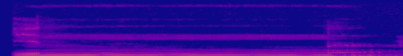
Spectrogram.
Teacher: nun bertasdid itu gunnah. Gunnah itu mendengung.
